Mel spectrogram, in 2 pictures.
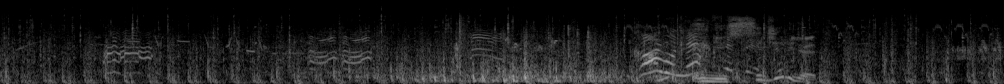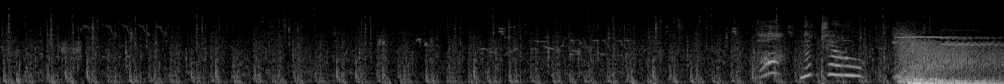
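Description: A camel's hooves thud steadily on a dirt path.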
